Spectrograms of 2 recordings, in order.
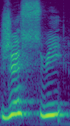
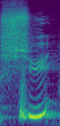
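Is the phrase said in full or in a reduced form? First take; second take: full; reduced. First: The phrase is said fully as two words. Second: The phrase is squeezed into one short syllable.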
